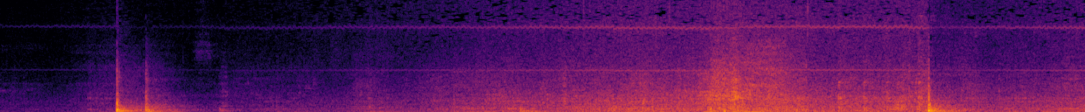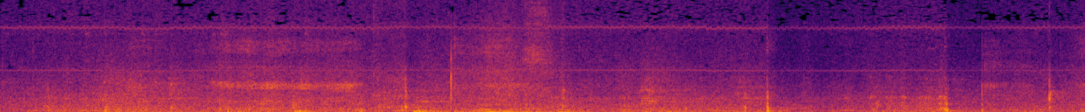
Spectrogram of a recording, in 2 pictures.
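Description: Putty knife scraping and pressing wood filler into the joints of a small pine box, with light knocks and handling of the wood pieces. There is a sharp click about a second in and a louder knock near the middle.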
